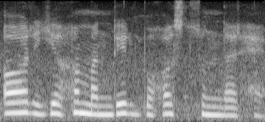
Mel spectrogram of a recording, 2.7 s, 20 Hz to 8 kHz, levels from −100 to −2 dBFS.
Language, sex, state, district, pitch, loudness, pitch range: Hindi, female, Himachal Pradesh, Shimla, 225 Hz, -15 LUFS, 210-235 Hz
